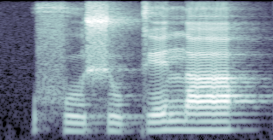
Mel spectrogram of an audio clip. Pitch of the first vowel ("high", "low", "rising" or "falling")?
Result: low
